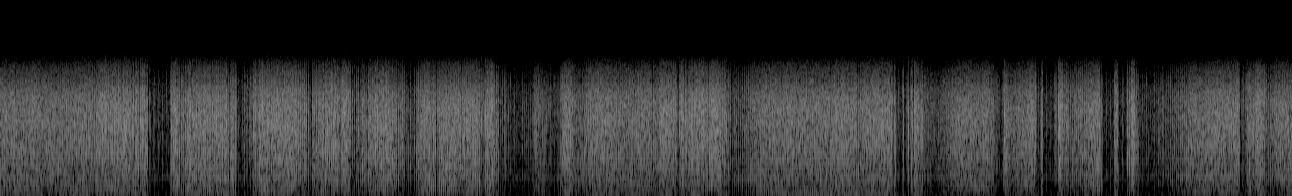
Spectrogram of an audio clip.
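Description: Steady hiss of static on the audio channel of an analog FPV video receiver's recording, cutting out abruptly for moments several times.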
